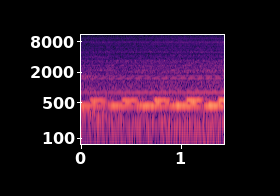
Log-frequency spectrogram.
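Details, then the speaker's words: 2017 S550 Mustang with a dead battery after months of sitting and a no-start; owner suspects the PCM or tune was wiped. Five quick two-tone dings, about three a second, over a steady hum: the engine over-temperature coolant warning chime. "hear that thing ding in the back that was the coolant warning saying engine over temp so I'm not sure if we got another problem there"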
